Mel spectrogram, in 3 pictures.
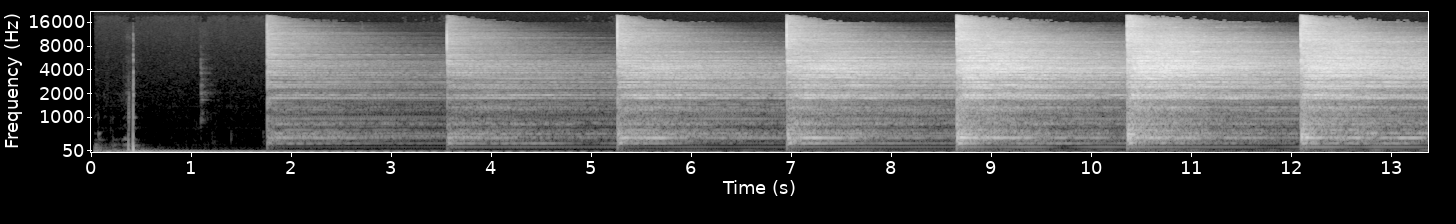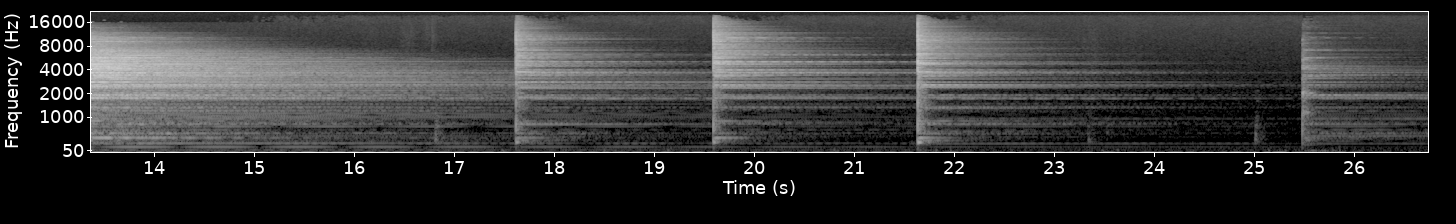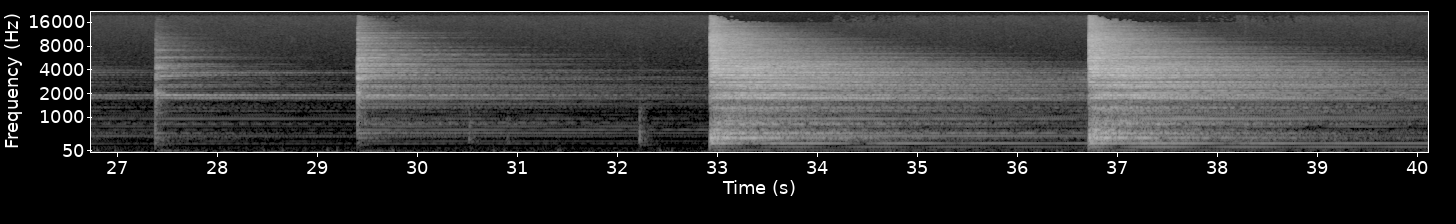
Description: Crash Medium Thin 16; Amedia; Classic

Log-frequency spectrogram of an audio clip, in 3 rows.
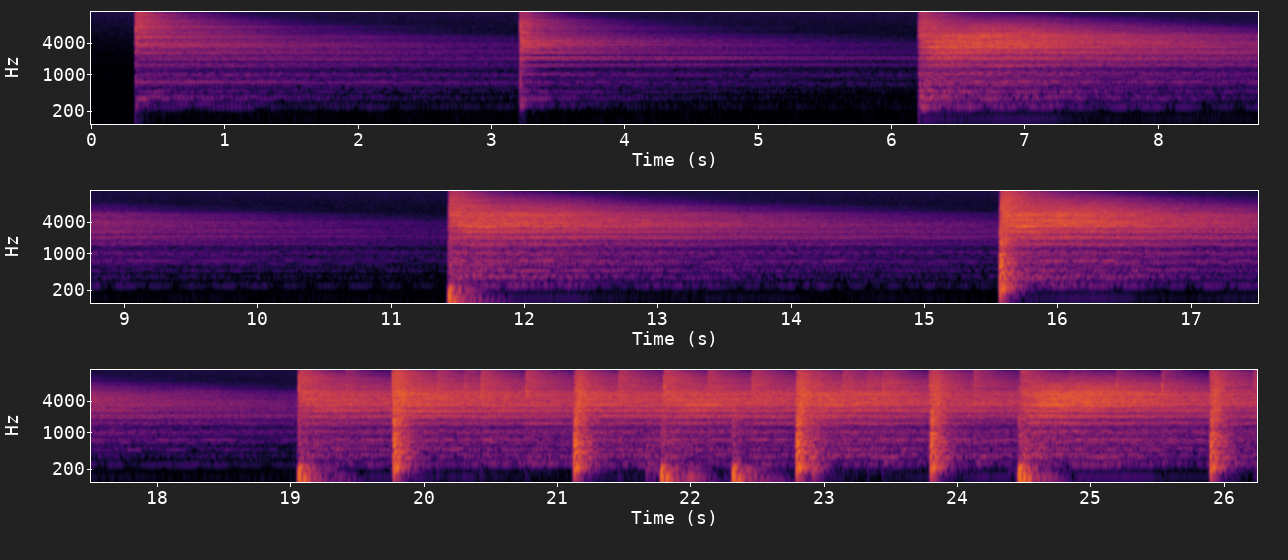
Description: Ride Crash 20; Amedia; Classic

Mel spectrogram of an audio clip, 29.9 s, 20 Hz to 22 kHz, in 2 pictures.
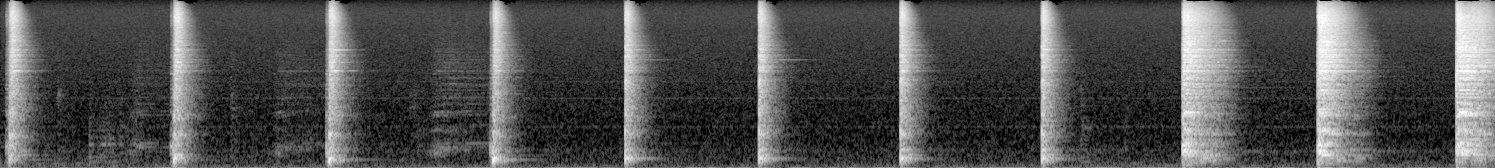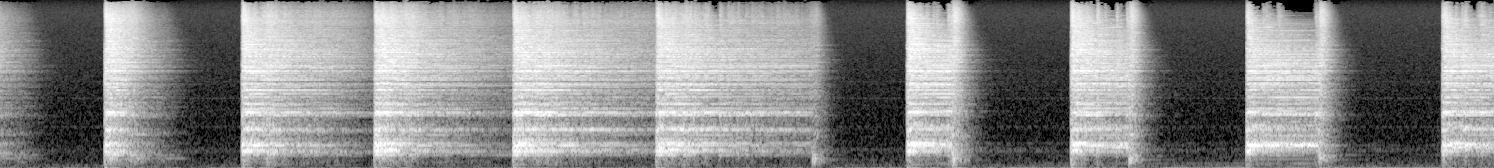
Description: Hi hat Rock 14; Amedia; Classic

